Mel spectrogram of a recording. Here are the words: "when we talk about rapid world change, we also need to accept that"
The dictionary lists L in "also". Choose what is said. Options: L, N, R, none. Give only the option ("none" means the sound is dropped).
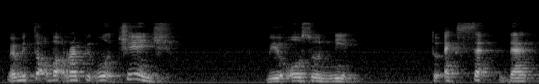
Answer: L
